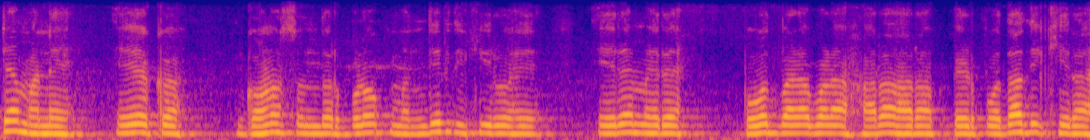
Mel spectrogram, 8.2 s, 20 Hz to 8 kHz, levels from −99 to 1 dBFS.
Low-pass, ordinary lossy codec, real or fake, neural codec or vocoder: 7.2 kHz; Opus, 16 kbps; fake; codec, 16 kHz, 16 kbps, FreqCodec, larger model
